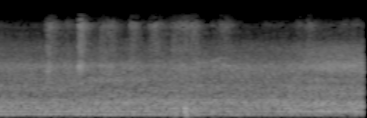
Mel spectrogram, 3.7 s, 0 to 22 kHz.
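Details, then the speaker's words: MD model F-A055R evaporative air cooler fan whose motor would not spin and groaned, after repair; smooth steady motor hum with even air rush, quiet and no groaning, all speeds and swing running normally. "จะวิ่งปกติปิดเสียนะครับเงียบไม่ไม่ดังนะครับ"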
